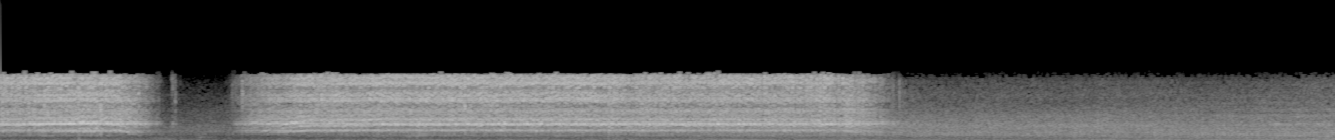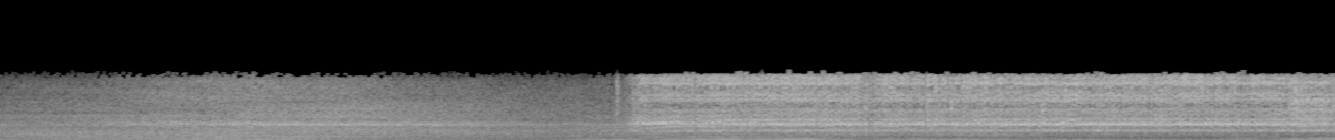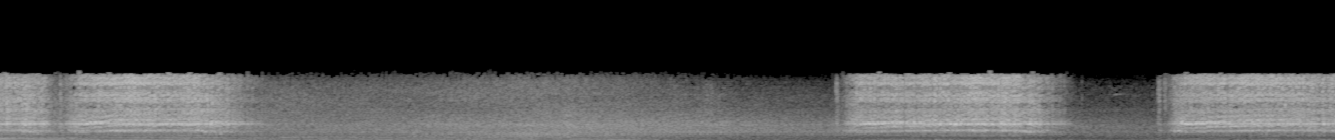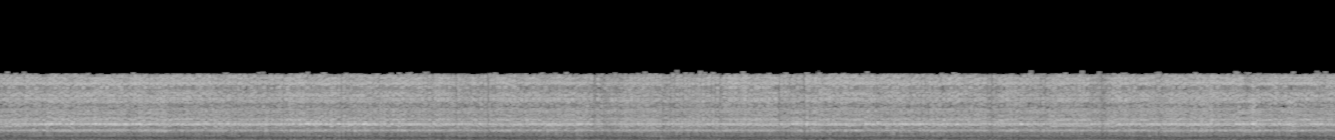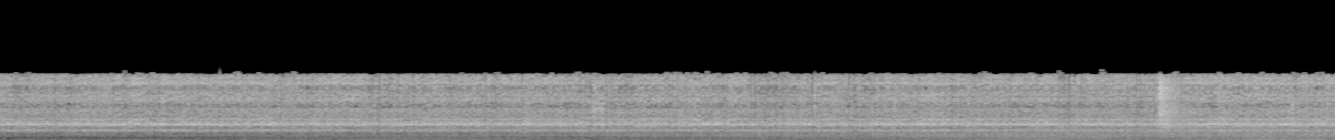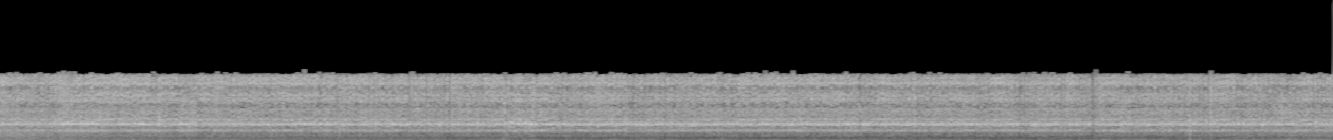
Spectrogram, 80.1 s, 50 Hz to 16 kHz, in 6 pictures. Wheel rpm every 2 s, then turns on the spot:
110, 100, 160, 160, 60, 0, 0, 0, 0, 10, 150, 160, 160, 110, 60, 0, 0, 50, 100, 110, 160, 160, 160, 160, 160, 160, 160, 160, 160, 160, 160, 160, 160, 160, 160, 160, 160, 160, 160, 160.
none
